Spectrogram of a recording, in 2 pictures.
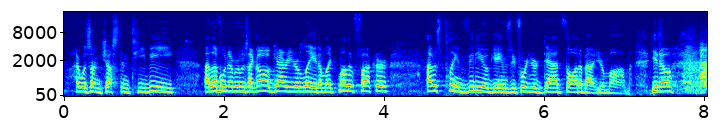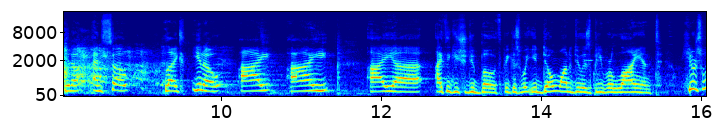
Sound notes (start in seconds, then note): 7.6 audience laughing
